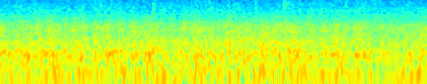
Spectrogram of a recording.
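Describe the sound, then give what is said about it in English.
Steady rain pours down in a continuous, even hiss with a low rumbling undertone, filling the space with no pauses or voices. “I just got caught in the rain while on patrol nearby.”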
